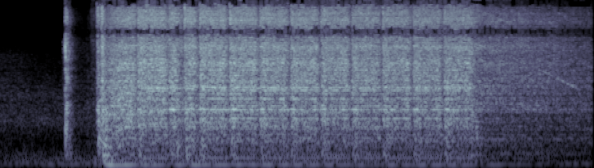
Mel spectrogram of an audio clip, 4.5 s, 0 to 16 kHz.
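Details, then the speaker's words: 2018 or 2019 Kawasaki Mule Pro (Chery SQR372 engine) with broken timing belt: fast light cranking about three seconds with no compression load and no firing; cranks but no start. "it has a broken timing belt uh going to go ahead and crank it so you can hear what that sounds"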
